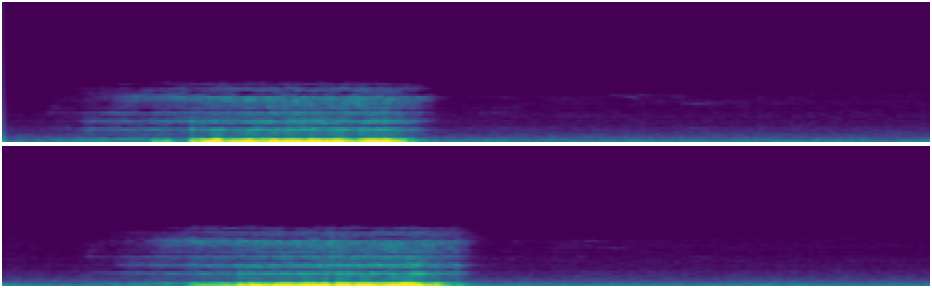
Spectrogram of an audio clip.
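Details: Snoring recorded with the SnoreLab app: two loud, rough, rattling inward snores about four seconds apart, with quiet breathing between them during sleep.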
